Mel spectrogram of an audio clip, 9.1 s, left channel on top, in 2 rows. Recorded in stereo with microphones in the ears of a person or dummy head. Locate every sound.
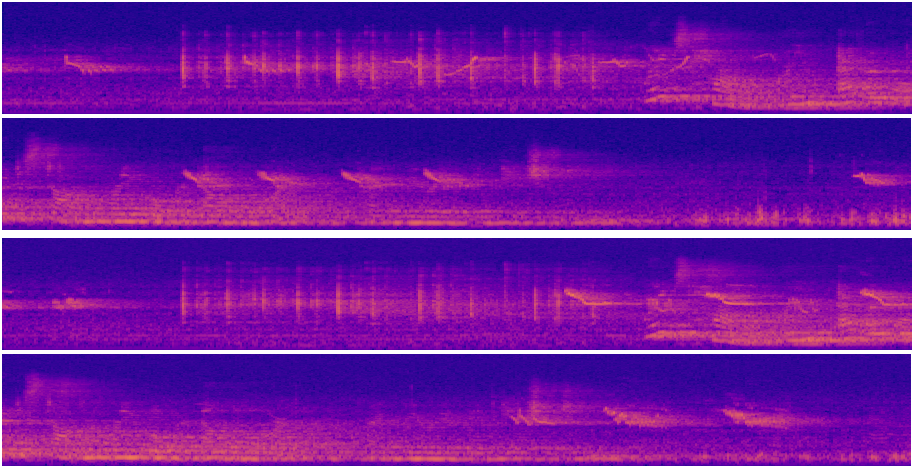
0.9 s typing on a keyboard: 20° left (ahead or behind), 1.1 m
3.2 s a woman speaking: 20° left (ahead or behind), 5 m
